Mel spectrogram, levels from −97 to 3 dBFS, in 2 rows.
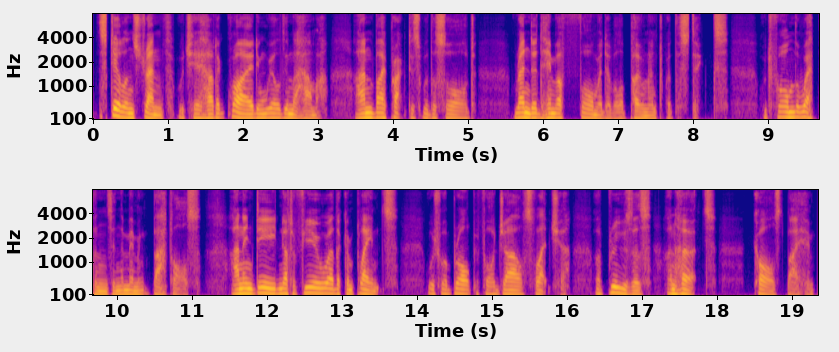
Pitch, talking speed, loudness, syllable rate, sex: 120 Hz, 170 wpm, -19 LUFS, 5.1 syllables/s, male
